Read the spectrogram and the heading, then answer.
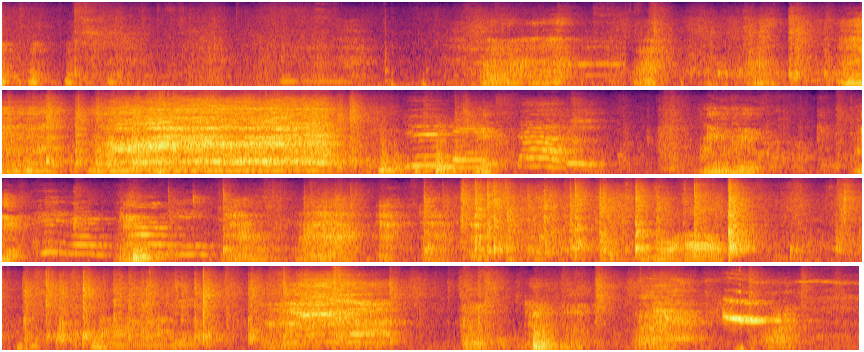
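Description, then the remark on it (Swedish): Several dogs whimper, whine and yip excitedly at feeding time in a family home, with sharp barks breaking out among the high-pitched cries while a person speaks briefly over the commotion. “Ni kanske hör att det är Matdags här i, hos familjen.”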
